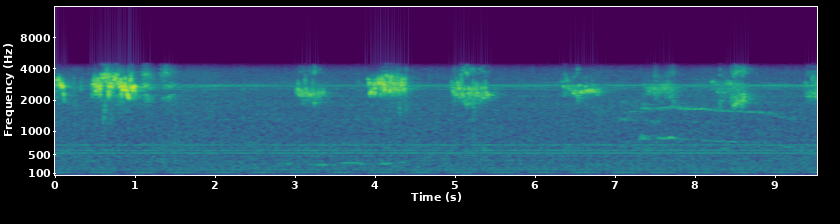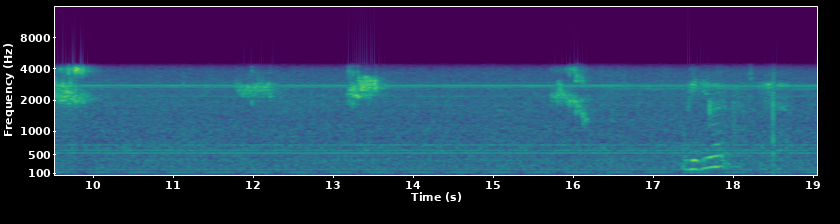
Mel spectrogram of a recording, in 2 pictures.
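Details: Four baby budgerigars aged 21 to 27 days, playing with a ball outside their nest box, give short, bright chirps and chattering notes at irregular intervals over a steady hum.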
